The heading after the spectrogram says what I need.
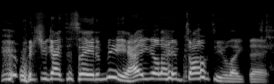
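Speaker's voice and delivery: acted confident laughing. Acting out walking into the principal's office next: put-on confident laughing. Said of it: "walking in that damn door with some confidence laughing like".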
